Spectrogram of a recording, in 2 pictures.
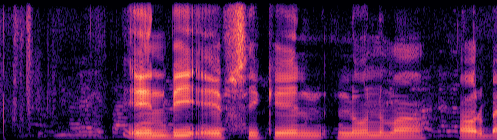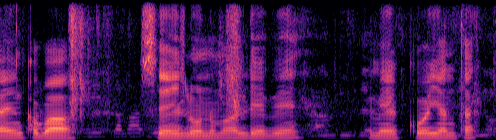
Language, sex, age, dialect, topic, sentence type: Magahi, male, 25-30, Western, banking, question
